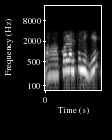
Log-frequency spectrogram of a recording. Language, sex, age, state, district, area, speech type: Assamese, female, 18-30, Assam, Kamrup Metropolitan, urban, conversation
